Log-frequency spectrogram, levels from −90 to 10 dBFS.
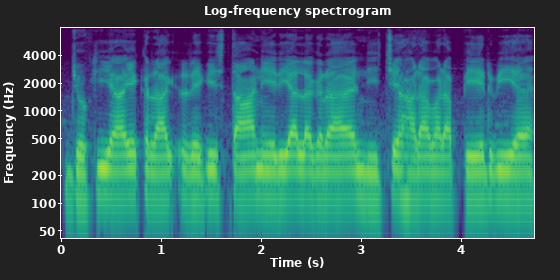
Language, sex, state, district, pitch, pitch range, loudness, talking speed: Hindi, male, Bihar, West Champaran, 110 Hz, 105-110 Hz, -14 LUFS, 190 wpm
